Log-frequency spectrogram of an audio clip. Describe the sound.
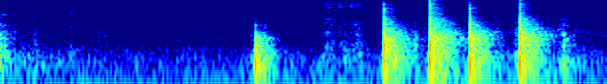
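Someone writes letters on a board during a mathematics lecture, making several sharp, dry taps and short scrapes in an irregular rhythm. The strokes follow a quiet opening and stand out against near silence, with no talk.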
